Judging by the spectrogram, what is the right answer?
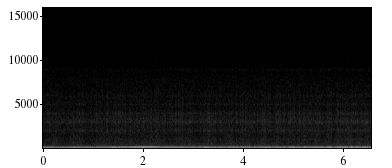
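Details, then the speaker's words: SilverStone Air Penetrator 184i-Pro 180mm PWM fan at higher speed: steady low-pitched hum with rough drone underneath, which reviewer thinks masks bearing noise; not a quiet fan, cause unconfirmed. "it's a fairly low pitch and once it gets up this high that noise uh this noise is drowning out the sound from what again I think is the bearings but it's not a quiet fan"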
